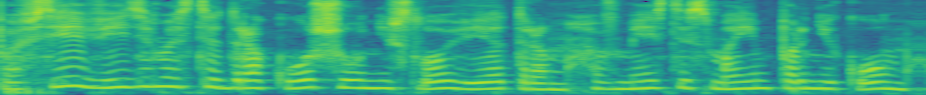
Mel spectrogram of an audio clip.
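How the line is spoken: Sigh. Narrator (Russian): вздохнул Чемурин

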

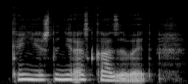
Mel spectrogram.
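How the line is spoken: Whispered. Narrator (Russian): шепнул Паша сестре

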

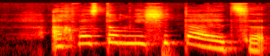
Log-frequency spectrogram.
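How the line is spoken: Shouted reply. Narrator (Russian): закричала в ответ Маша

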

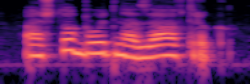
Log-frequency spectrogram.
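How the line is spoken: Dejected voice. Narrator (Russian): упавшим голосом спросил Макс

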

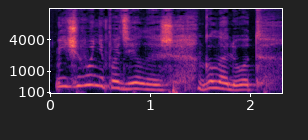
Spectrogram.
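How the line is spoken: Sighing mother. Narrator (Russian): вздохнула мама

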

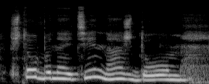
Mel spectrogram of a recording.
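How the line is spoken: Sigh. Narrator (Russian): вздохнул Паша

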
